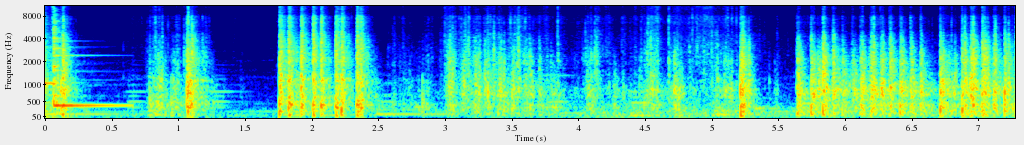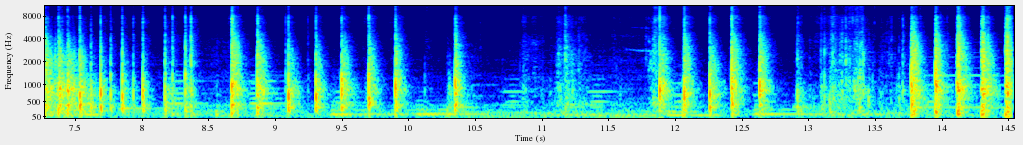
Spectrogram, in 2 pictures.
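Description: A cardboard toy box with a clear plastic blister window being handled, making crackling and rapid runs of clicks and taps, with faint background music.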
